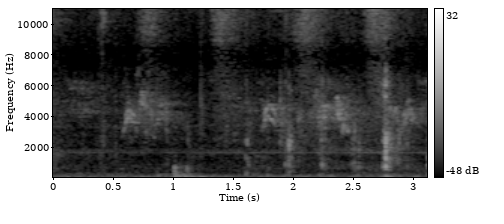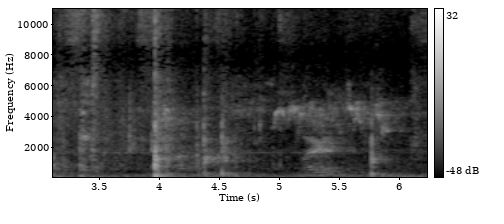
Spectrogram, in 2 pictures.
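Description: Sharp knocks and taps from a courtyard cricket game, a hard ball striking bat and stone paving, with the loudest knock about four seconds in. Faint voices sound in the background.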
